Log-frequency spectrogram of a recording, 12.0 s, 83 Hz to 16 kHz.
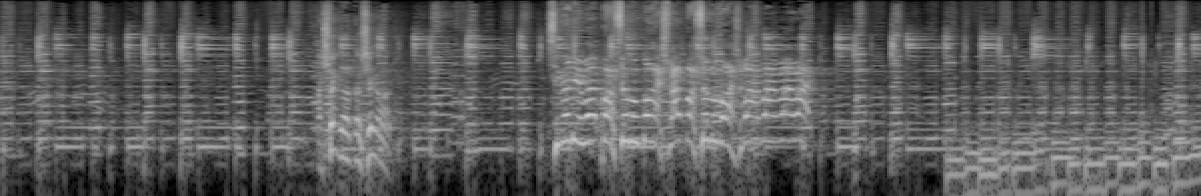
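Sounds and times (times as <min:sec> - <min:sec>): melody notes: 0:00.0 - 0:12.0.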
